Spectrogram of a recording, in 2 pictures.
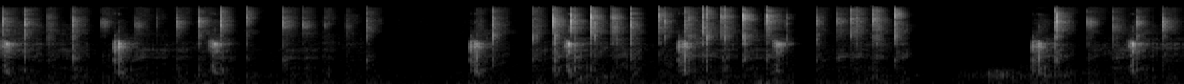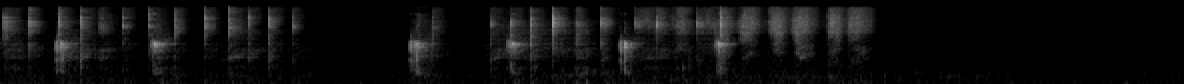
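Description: Baby Alive Snackin' Sara doll chewing the food put in her mouth: four runs of quick, crackly crunching clicks, which stop about two seconds before the end.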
